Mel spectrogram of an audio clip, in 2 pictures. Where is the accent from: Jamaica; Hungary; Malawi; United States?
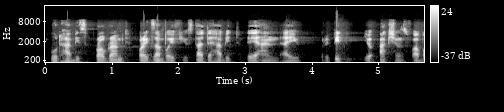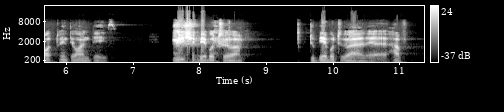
Malawi; now in Botswana; my home country of Malawi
